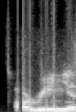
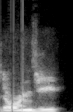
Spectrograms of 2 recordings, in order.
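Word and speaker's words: Oranje: the get together it it's spelled like or o r a n j e Suns looks like it says orangey but it's ARA um actually he's winning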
